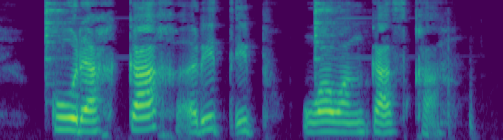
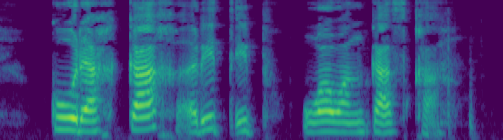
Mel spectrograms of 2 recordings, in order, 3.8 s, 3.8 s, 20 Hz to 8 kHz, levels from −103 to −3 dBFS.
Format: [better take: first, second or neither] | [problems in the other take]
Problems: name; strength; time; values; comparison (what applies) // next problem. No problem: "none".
second | background sound (Cutlery, silverware); 17 dB below the speech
